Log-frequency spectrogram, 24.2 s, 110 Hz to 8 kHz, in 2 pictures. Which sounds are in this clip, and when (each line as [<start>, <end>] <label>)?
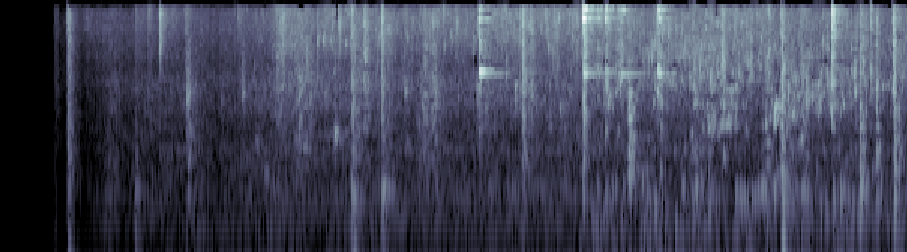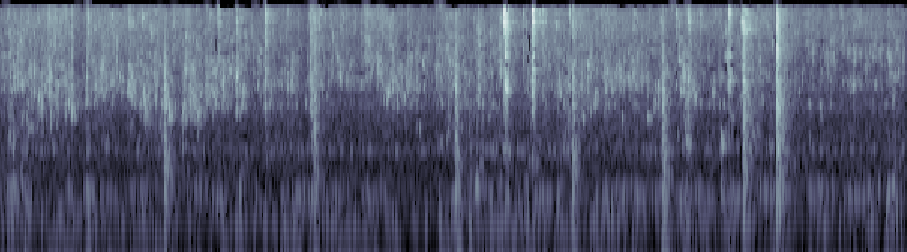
[0.85, 2.62] footsteps
[3.17, 24.19] running water
[4.42, 12.17] cutlery and dishes
[14.19, 16.75] cutlery and dishes
[18.08, 22.71] cutlery and dishes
